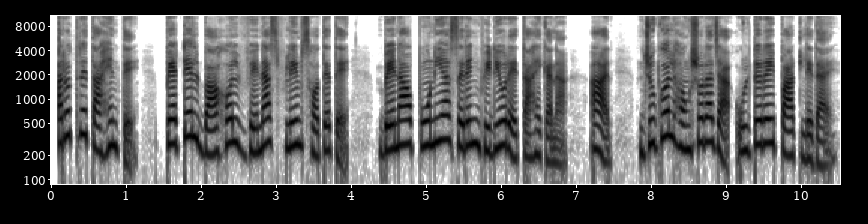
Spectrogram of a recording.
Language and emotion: Santali, neutral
